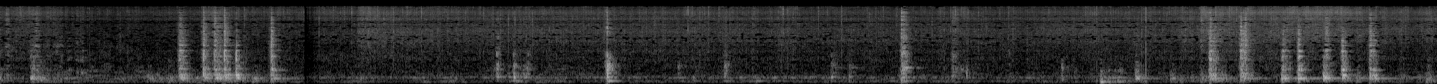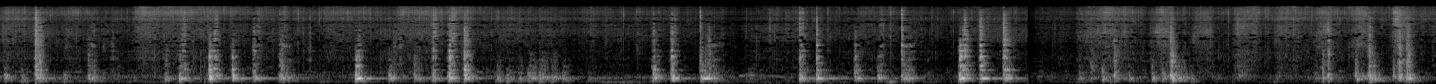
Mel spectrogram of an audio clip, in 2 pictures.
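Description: Chopped onion, tomato and egg mixture sizzling in oil in an iron pan, with a spatula repeatedly scraping and knocking against the pan as it is stirred.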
